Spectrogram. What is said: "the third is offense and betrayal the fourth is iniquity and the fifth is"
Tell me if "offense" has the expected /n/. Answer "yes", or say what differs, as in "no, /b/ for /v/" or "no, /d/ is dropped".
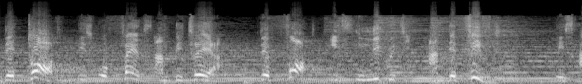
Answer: yes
